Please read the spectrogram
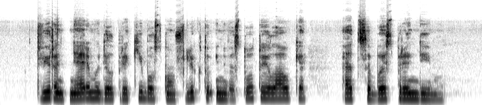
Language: Lithuanian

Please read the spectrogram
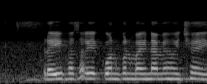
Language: Magahi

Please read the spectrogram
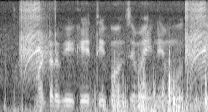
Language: Hindi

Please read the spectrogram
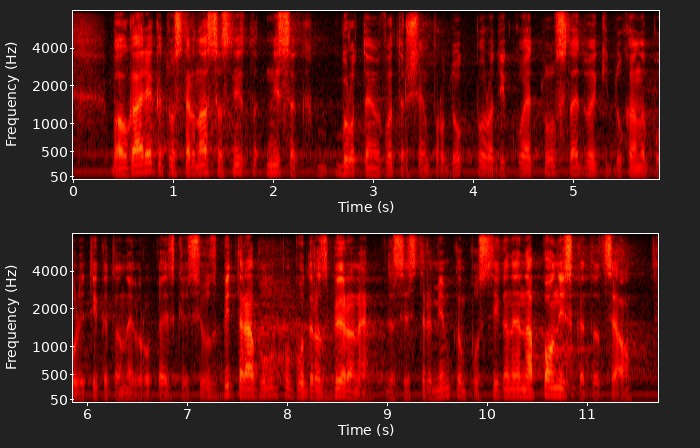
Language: Bulgarian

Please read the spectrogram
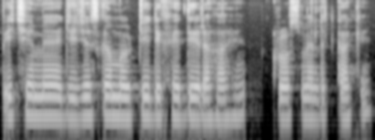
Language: Hindi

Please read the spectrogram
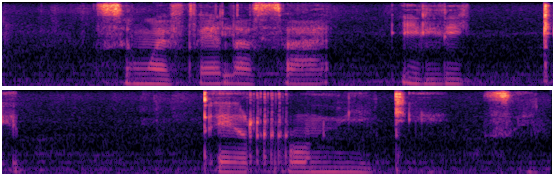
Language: Tswana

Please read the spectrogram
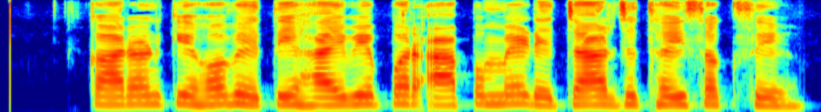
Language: Gujarati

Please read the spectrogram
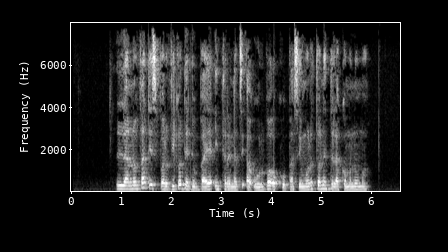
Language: Esperanto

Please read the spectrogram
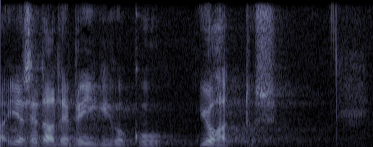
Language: Estonian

